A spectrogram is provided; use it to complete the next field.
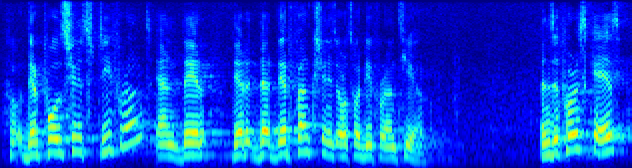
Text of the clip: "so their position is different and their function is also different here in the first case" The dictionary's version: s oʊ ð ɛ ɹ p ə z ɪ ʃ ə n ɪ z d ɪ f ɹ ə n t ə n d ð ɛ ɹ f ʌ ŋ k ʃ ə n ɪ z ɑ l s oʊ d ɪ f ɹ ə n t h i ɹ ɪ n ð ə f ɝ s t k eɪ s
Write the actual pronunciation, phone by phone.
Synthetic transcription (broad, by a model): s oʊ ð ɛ ɹ p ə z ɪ ʃ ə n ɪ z d ɪ f ɹ ə n t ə n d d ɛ ɹ f ʌ ŋ k ʃ ə n ɪ z ɑ l s oʊ d ɪ f ɹ ə n t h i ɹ ɪ n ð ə f ɝ s t k eɪ s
